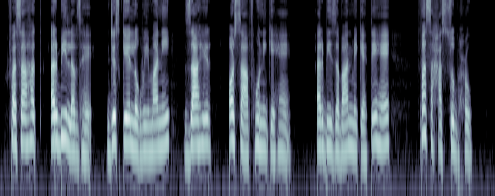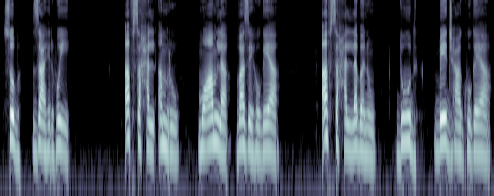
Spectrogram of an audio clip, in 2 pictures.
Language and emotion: Urdu, neutral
